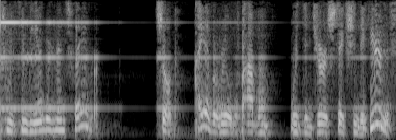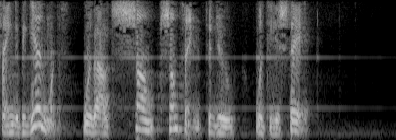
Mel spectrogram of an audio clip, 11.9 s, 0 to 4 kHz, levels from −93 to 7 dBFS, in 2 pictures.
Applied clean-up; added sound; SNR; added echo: neural mask model RNNoise.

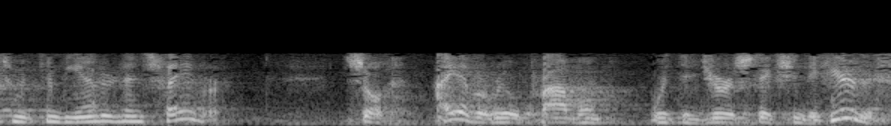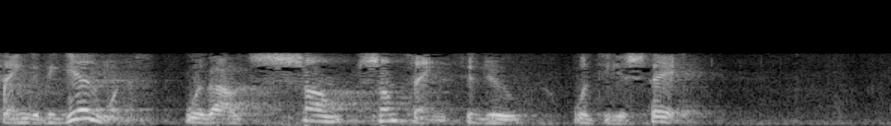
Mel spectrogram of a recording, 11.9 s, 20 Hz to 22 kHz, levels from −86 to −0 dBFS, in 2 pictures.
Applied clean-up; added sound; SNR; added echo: none; none; none; none.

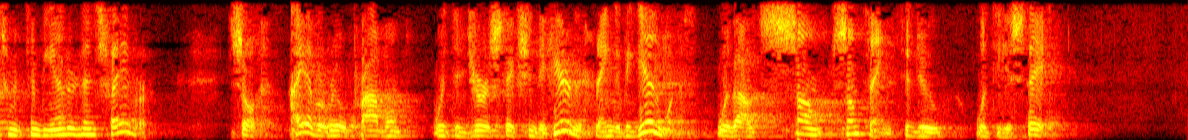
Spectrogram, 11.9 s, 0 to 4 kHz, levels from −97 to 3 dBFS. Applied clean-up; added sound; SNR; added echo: neural mask model Resemble Enhance denoiser.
